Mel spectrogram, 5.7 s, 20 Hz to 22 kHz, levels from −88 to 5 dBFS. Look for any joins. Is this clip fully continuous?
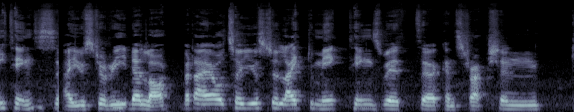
yes; 0 cuts

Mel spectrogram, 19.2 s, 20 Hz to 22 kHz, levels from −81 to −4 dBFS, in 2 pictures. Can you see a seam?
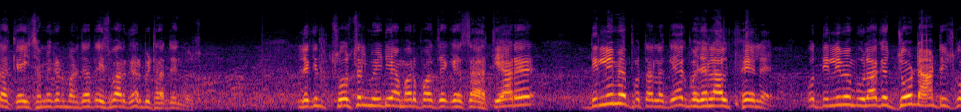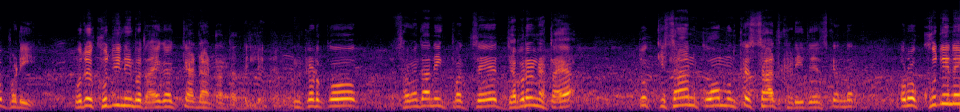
yes; 2 cuts; at 2.6 s, 12.6 s

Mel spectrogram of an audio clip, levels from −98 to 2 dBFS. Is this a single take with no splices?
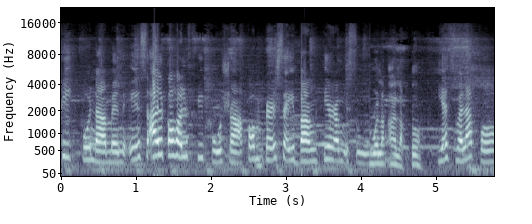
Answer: no; 1 cut; at 4.1 s

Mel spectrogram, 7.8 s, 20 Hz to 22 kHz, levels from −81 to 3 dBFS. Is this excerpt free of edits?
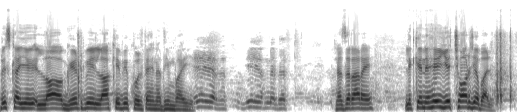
yes; 0 cuts

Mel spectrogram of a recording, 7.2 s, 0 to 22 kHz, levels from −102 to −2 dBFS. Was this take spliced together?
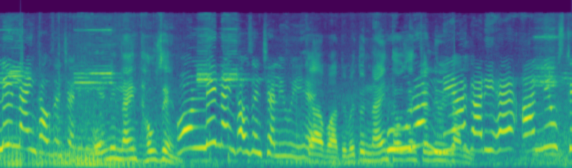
no; 0 cuts

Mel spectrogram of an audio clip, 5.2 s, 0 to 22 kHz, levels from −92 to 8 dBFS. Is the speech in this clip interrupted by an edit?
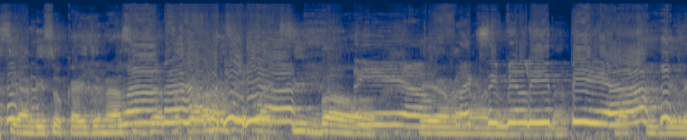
no; 0 cuts

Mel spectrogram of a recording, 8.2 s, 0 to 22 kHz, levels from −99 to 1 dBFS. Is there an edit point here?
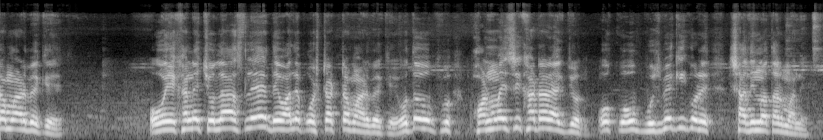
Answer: no; 0 cuts

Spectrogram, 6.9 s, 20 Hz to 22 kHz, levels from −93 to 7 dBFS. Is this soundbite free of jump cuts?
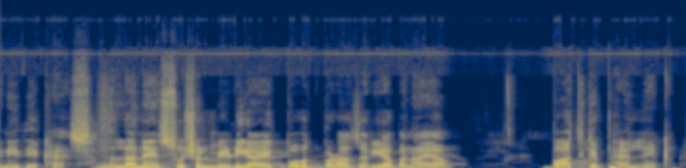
no; 1 cut; at 1.0 s

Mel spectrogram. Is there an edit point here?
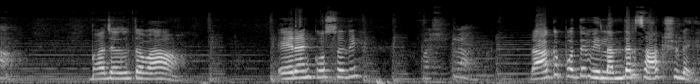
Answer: no; 0 cuts

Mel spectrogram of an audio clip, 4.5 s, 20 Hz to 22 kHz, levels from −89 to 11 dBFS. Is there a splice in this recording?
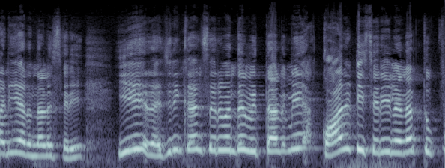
no; 0 cuts

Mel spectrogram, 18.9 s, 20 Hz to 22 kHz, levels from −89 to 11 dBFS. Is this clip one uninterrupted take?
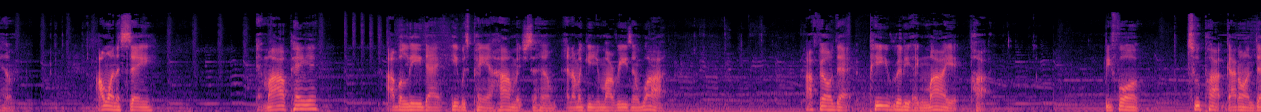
no; 2 cuts; at 14.8 s, 16.6 s

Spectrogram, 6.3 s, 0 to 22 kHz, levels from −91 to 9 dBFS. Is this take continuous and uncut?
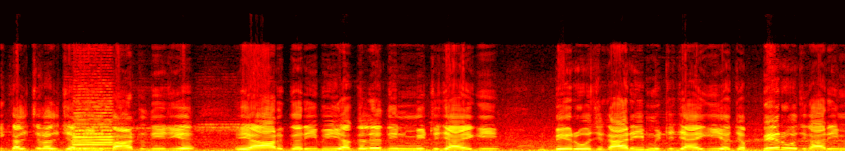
yes; 0 cuts

